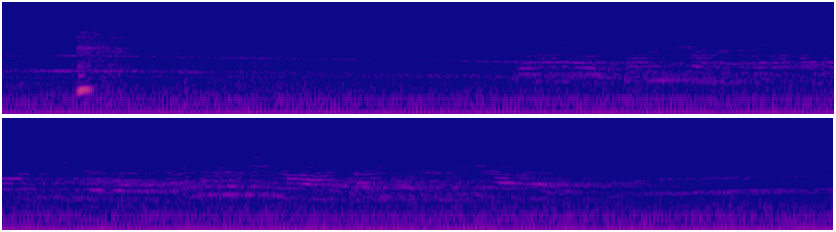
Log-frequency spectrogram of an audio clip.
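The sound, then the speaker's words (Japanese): An ambulance siren wails, its rising and falling tones swelling and then fading as it passes, over a steady low electrical hum. “ちょっと救急車が。”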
